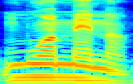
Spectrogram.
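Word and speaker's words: M'aime: Et cette BD ça s'appelle Allô moi-même, mais moi-même pas, ça s'écrit pas comme tu le penses, ça s'écrit M apostrophe A-I-M-E, du verbe aimer.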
